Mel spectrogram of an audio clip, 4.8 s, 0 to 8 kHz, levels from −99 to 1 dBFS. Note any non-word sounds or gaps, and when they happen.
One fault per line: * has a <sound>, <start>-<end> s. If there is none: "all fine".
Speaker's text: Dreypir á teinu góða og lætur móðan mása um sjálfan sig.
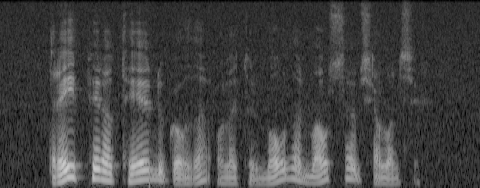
all fine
